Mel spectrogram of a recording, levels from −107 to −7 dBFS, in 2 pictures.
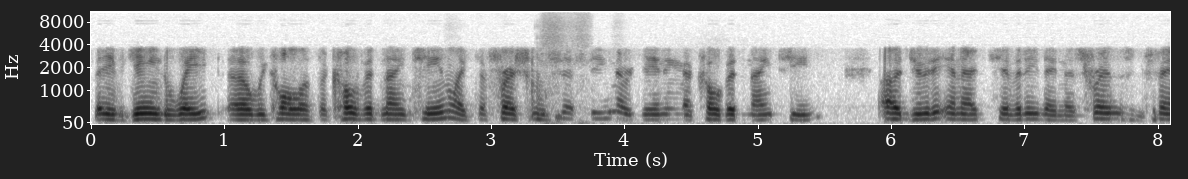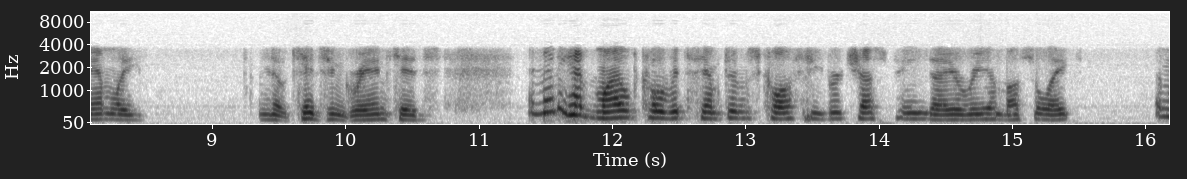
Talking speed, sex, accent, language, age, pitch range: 170 wpm, male, American, English, 50-69, 140-180 Hz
